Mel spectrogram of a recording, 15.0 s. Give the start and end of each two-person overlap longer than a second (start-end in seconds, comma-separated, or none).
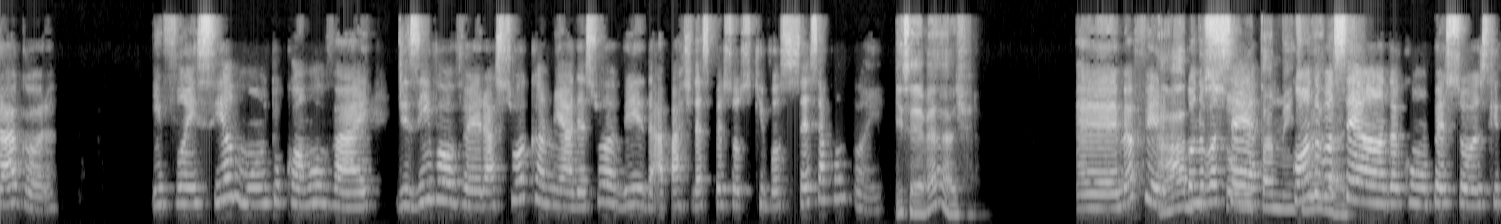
11.6-13.8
